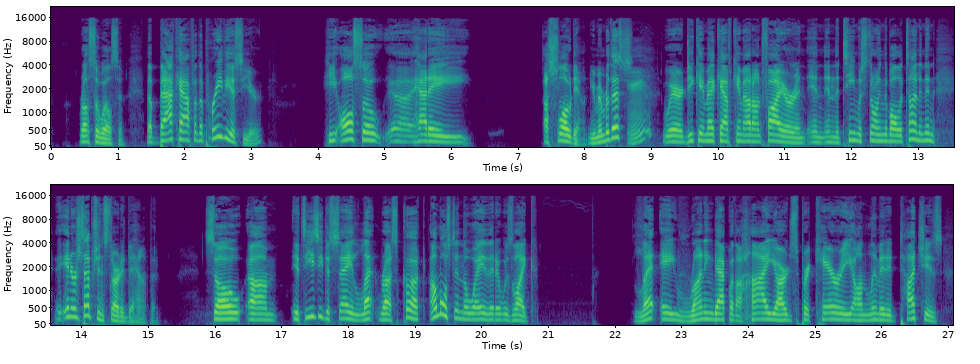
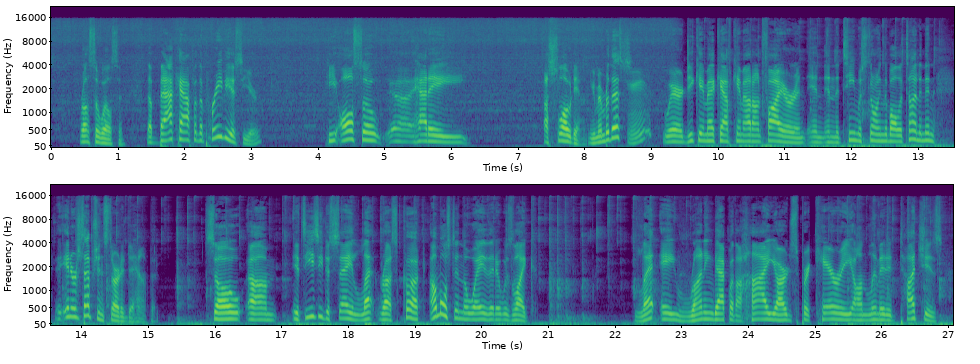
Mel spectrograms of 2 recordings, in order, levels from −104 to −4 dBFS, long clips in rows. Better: first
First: none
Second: household noises; faint; throughout; 20 dB below the speech

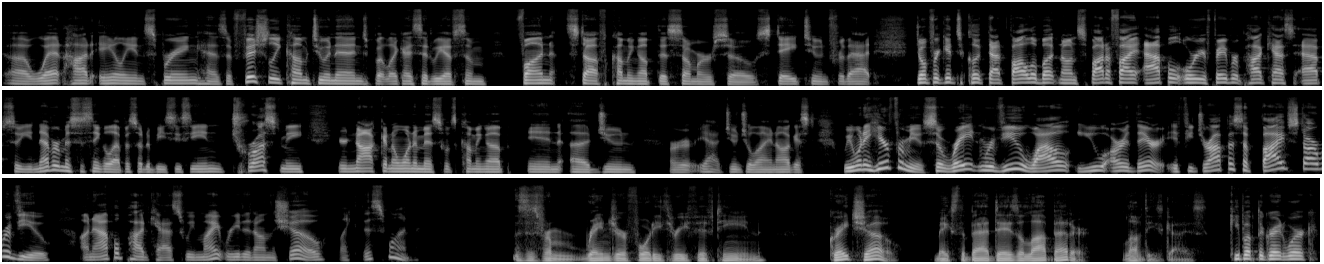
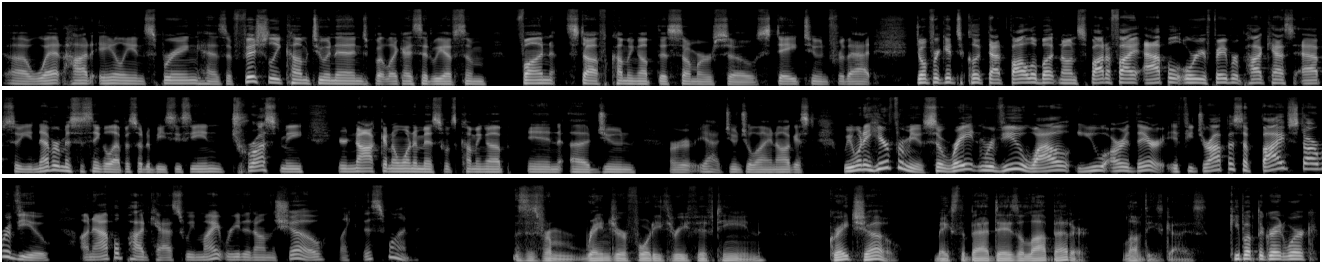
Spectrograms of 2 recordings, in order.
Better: neither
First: none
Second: none

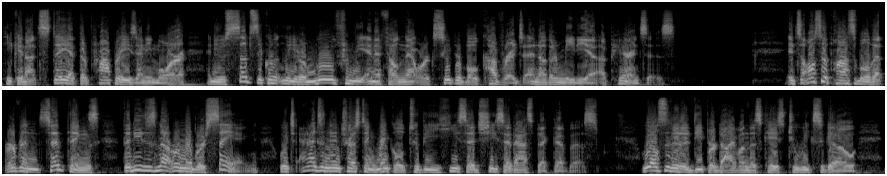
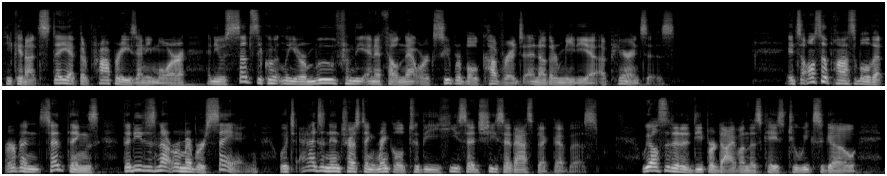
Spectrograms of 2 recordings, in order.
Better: second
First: distortion; heavy; 13% of the sound clipped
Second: none

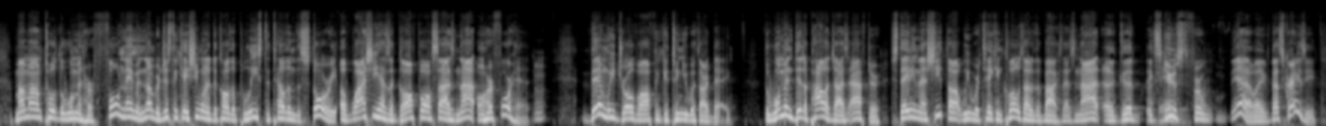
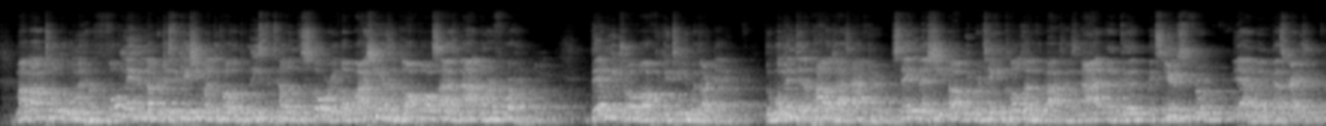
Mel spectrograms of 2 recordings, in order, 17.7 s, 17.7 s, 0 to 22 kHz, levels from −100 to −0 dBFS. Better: first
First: none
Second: off-mic speech; far // room echo; noticeable; dies away in 1.5 s

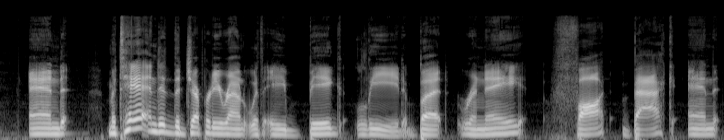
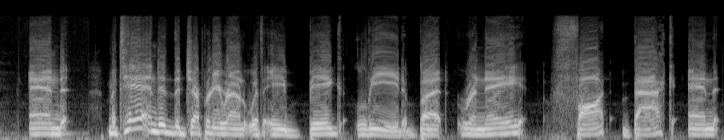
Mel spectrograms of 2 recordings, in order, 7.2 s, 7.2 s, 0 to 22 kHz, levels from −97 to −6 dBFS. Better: first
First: none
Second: distortion; heavy; 4 dB below the speech

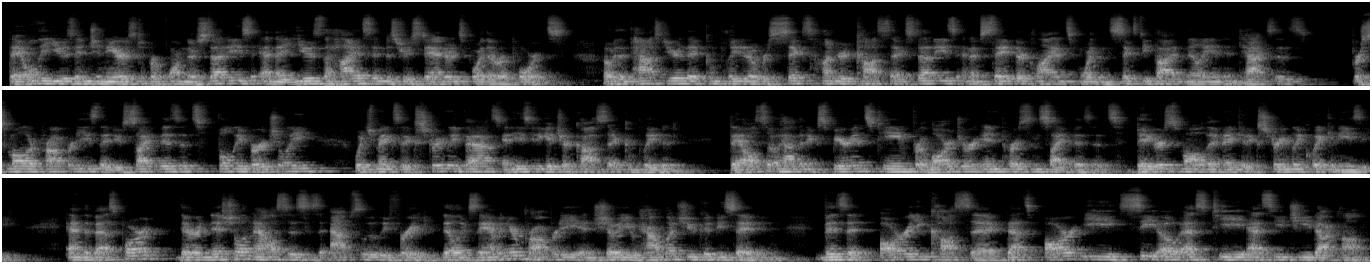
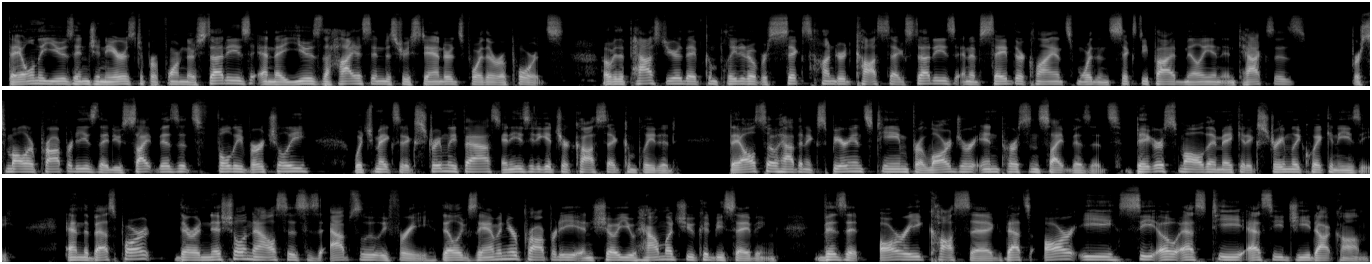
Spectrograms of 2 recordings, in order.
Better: second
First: room echo; slight; dies away in 0.5 s // off-mic speech; far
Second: none

